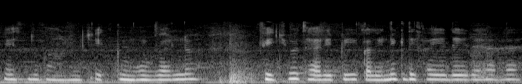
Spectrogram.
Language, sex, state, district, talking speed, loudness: Punjabi, female, Punjab, Fazilka, 150 wpm, -17 LUFS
